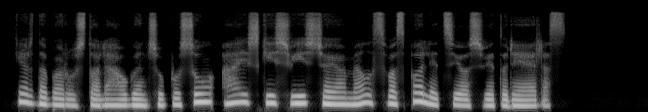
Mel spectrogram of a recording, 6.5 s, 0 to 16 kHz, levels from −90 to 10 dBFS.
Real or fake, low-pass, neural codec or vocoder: fake; 10.8 kHz; codec, 24 kHz, 0.9 kbps, DualCodec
